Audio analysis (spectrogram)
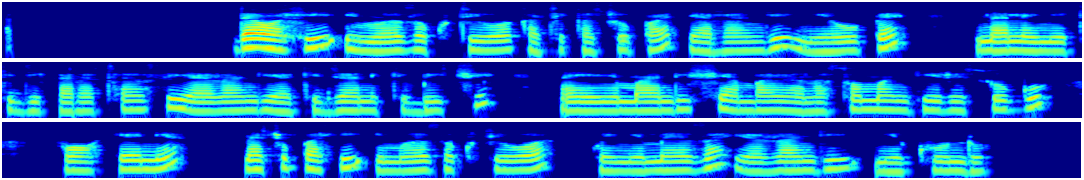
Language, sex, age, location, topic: Swahili, female, 25-35, Kisii, health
